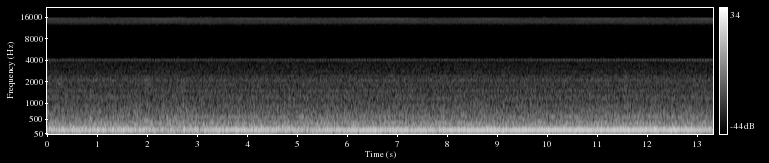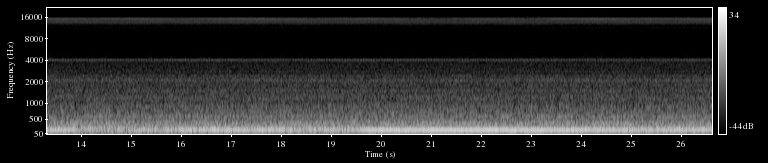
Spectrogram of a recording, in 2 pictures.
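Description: A jet aircraft's engines hum steadily, heard from inside the cabin.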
